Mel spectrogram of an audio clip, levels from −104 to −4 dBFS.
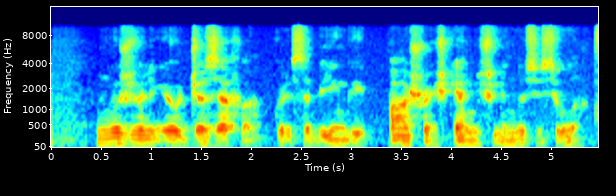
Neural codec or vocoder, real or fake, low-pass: vocoder, 22.05 kHz, 80 mel bands, WaveNeXt; fake; 9.9 kHz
